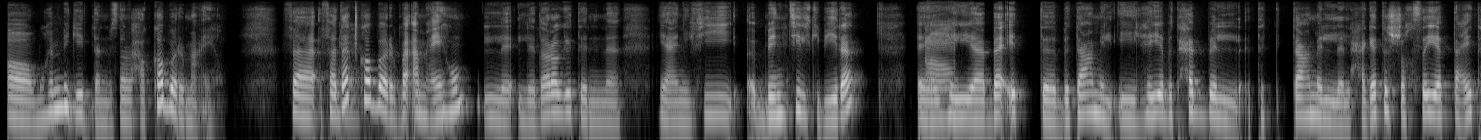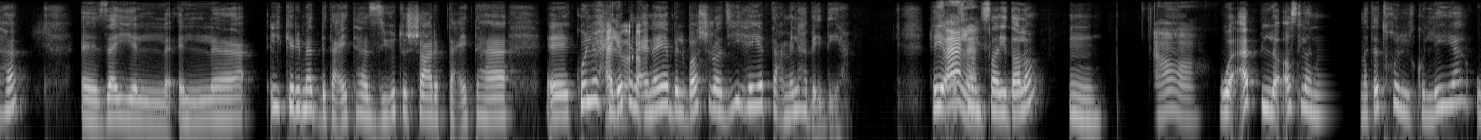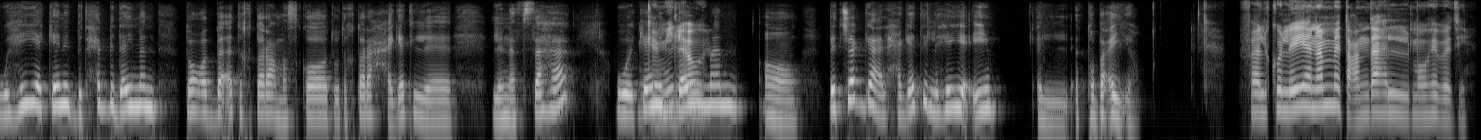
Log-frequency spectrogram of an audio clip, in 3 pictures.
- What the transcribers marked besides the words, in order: tapping; distorted speech; in English: "ماسكات"
- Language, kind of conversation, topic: Arabic, podcast, إزاي تشرح لأهلك أهمية الاستقلال المالي؟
